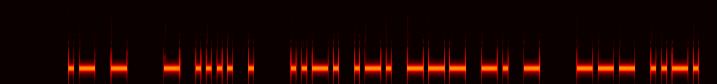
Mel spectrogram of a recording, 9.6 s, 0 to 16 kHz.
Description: Morse code, heard as a keyed tone, about 17 wpm, 700 Hz. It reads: AT THE FRONT OF
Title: Sets of 5 Words 17wpm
